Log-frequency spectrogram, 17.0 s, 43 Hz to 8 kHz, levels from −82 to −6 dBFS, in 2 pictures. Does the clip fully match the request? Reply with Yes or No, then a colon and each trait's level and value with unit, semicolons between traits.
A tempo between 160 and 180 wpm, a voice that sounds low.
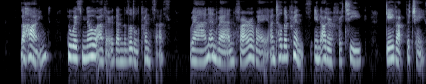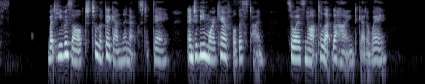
No: average, 175 wpm; high, 205 Hz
